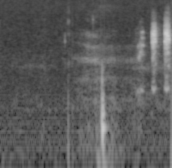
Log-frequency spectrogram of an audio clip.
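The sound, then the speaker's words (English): A pet cat lets out a few short, quiet meows, brief high-pitched chirps in quick succession near the end, with no talking and only a faint background hush. “My cat, apparently.”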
